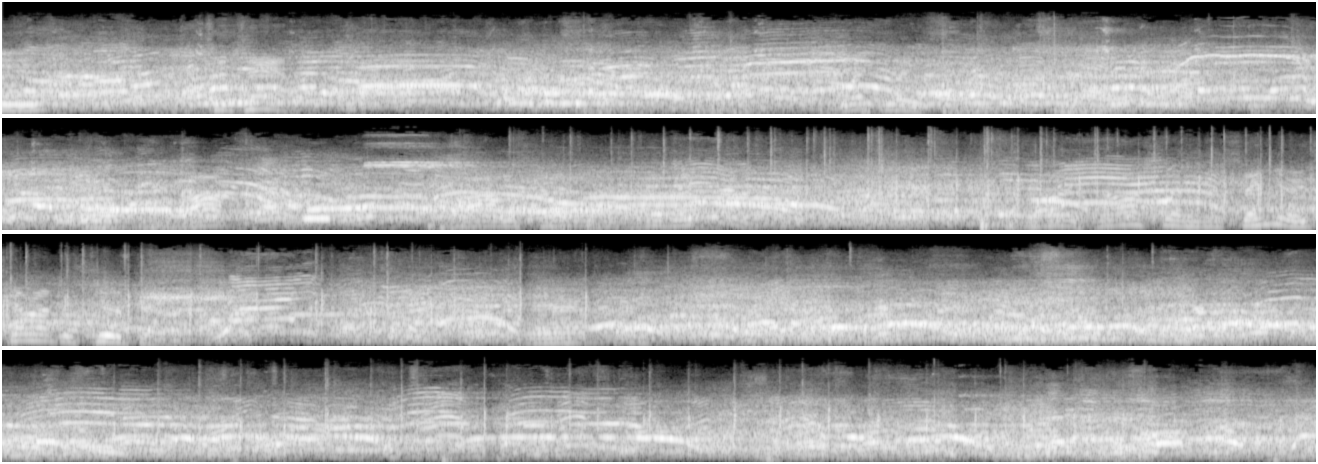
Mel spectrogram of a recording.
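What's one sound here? A crowd of spectators cheers and shouts loudly in an echoing gym.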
